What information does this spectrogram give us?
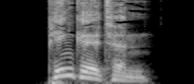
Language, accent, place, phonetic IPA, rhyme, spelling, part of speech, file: German, Germany, Berlin, [ˈpɪŋkl̩tn̩], -ɪŋkl̩tn̩, pinkelten, verb, De-pinkelten.ogg
- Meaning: inflection of pinkeln: 1. first/third-person plural preterite 2. first/third-person plural subjunctive II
